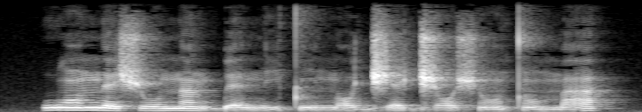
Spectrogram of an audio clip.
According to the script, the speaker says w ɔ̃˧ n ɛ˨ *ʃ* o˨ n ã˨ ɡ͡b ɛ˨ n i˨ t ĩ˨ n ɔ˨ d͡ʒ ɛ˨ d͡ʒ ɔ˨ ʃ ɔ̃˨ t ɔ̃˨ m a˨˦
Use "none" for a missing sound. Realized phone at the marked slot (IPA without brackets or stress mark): ʃ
